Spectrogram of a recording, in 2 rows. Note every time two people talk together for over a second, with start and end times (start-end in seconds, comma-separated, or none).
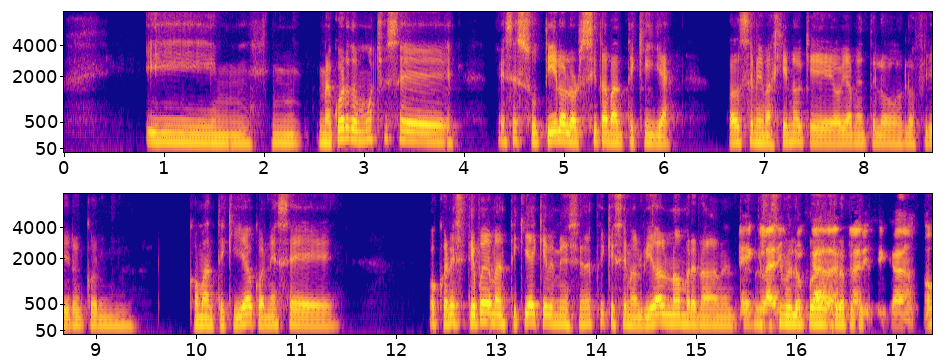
15.4-16.8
